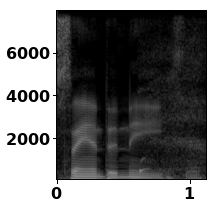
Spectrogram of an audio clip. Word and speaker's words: Saint Denis: I know, and it's pronounced Saint Denis. – Well, fuck me, man. I mispronounce everything. – It's, I know it looks like Saint Denis, but it's Saint Denis.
